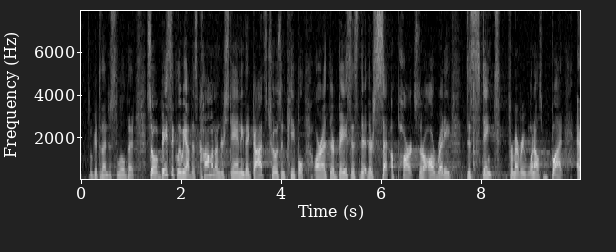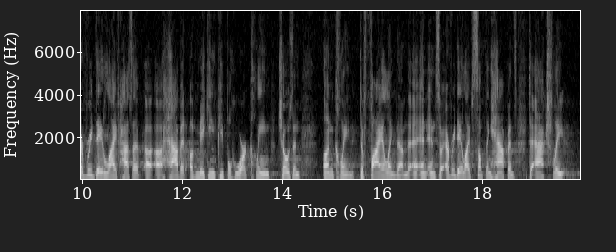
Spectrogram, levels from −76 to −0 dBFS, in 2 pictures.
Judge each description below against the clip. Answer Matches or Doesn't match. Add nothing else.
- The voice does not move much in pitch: Doesn't match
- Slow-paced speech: Doesn't match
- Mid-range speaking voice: Matches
